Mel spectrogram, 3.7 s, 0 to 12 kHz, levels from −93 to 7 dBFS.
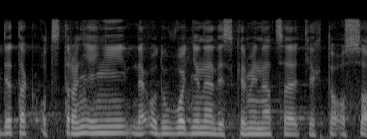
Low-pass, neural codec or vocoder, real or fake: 7.2 kHz; none; real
